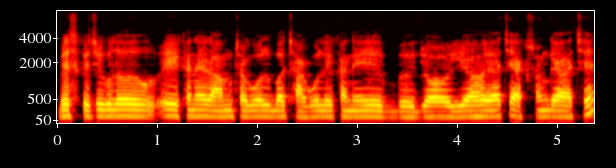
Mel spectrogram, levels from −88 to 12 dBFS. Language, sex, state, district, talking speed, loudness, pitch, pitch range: Bengali, male, West Bengal, Dakshin Dinajpur, 155 wpm, -18 LUFS, 120 Hz, 115-125 Hz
